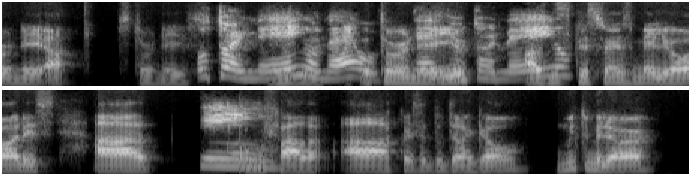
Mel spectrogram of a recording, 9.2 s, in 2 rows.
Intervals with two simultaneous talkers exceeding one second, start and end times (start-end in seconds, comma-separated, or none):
1.3-3.8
